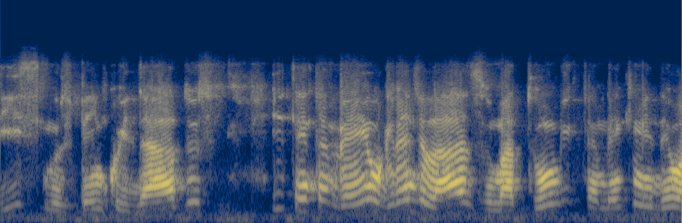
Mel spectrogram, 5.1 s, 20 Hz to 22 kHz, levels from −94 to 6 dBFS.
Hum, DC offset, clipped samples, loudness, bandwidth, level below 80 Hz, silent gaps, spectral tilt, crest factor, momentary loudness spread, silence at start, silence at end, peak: none; under 0.1%; under 0.1%; -19 LUFS; 7.8 kHz; -74 dBFS; none; 0 dB/octave; 18 dB; 16 LU; 0 s; 0 s; -2 dBFS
